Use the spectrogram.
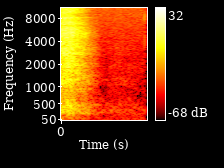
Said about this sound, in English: I'm not crying, I'm sniffling.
